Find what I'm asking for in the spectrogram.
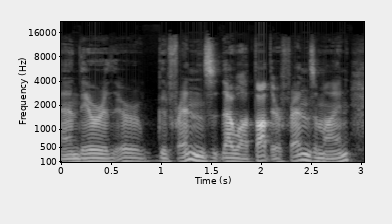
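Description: A man speaks in a fairly low pitch with a bright, sharp tone and a Canadian accent. The recording is very clean, with a silent background. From Vancouver, Canada. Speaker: entrepreneur and former drug dealer. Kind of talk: interview.

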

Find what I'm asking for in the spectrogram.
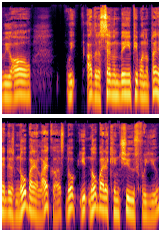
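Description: In a normal speaking voice, a man with an American accent talks at a fairly quick pace with fairly even intonation. The recording is very clean and dry, close with no echo and a silent background. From New Jersey. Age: 50s. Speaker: former pro football player. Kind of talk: interview conversation.

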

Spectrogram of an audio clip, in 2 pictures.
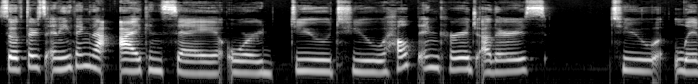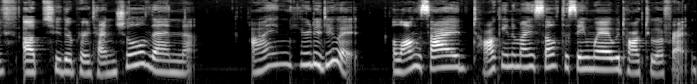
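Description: In a very clean recording with a silent background, a woman speaks at a fairly slow pace, her fairly high pitch showing ordinary variation. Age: 20s. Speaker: podcast host. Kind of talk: solo monologue. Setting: home bedroom desk.

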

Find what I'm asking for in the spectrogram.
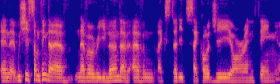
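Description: A man speaks with a French accent at a fairly quick pace. He leaves hardly any pauses. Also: medium pitch for a man, fairly even intonation. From France, Paris. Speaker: musician and film buff guest. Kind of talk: casual film discussion podcast.

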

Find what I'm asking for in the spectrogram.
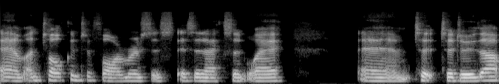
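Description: Delivered at a moderate pace in a Northern Irish accent, the speech stays monotone and flat, with a dry, close sound and no echo. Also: woman, fairly low pitch for a woman. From Northern Ireland. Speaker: agriculture student. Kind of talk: interview. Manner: hesitant, many fillers and repeats.

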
